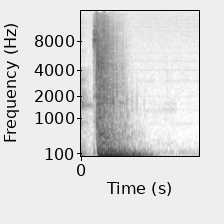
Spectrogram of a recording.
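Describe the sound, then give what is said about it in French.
A single loud thud as a woman trying to leave the house walks smack into a freshly washed glass patio door, the heavy impact ringing briefly with a low, dull rumble before fading out. No voices. “Elle venait juste de laver à porte-patio.”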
